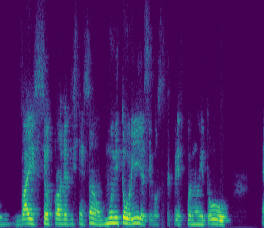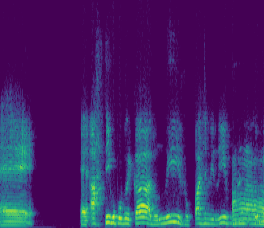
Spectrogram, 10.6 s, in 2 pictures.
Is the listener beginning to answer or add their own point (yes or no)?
yes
